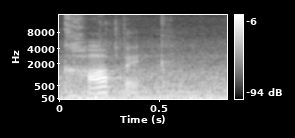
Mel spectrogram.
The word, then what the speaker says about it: Copic: with you Maru oh Copic I only remember how it's pronounced because it has the word cope in it and like you're trying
